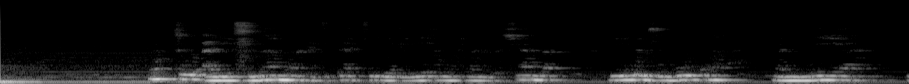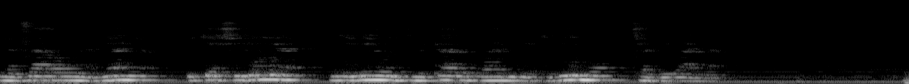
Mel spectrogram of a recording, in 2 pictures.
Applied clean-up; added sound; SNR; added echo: none; none; none; reverberation time 0.6 s.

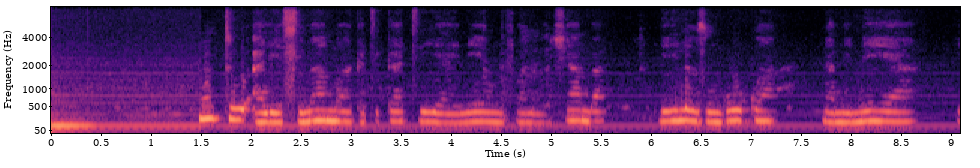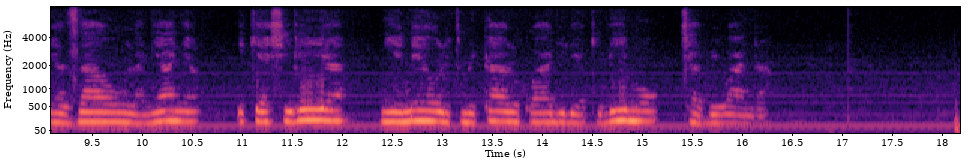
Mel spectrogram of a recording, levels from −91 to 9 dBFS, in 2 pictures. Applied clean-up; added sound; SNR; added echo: none; none; none; none.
